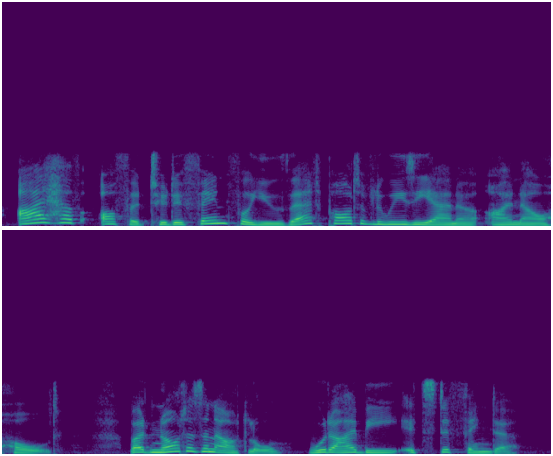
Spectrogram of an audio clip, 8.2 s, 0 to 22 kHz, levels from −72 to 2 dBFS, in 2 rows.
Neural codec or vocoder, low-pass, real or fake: none; 7.2 kHz; real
